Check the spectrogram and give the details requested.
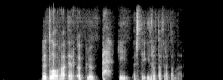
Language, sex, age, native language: Icelandic, male, 30-39, Icelandic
